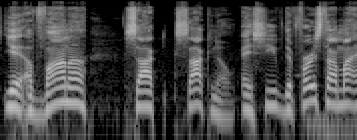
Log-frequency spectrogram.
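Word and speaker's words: Ivanna Sakhno: read it off because I think it's Ivanka. What is it? No, it's Ivana Sakno, and the first time I actually seen it, because I went back and watched it again.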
